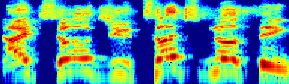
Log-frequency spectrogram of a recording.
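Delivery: high, slow, drawn-out bad mock Russian accent. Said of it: "He started to sound like the guy on".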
